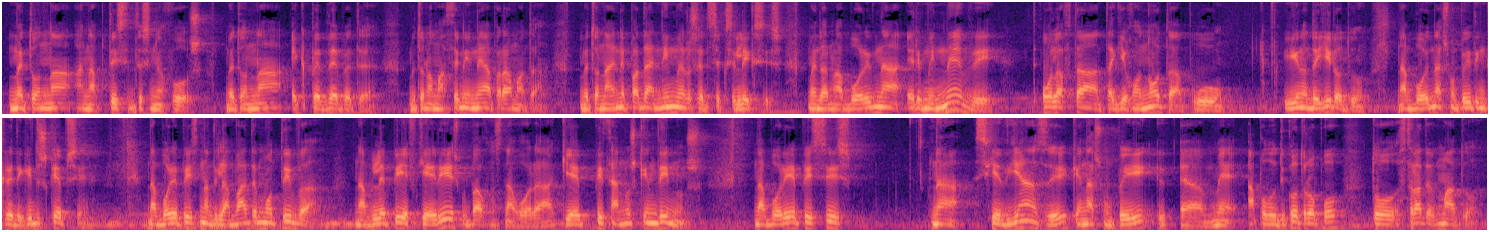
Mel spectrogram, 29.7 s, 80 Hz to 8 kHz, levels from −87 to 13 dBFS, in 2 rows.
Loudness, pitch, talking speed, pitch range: -12 LUFS, 95 Hz, 155 wpm, 90-105 Hz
